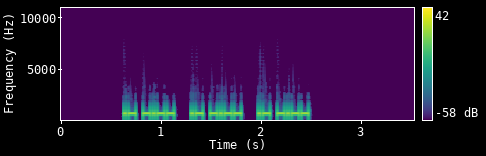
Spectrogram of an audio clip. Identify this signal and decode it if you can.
Morse code, heard as a keyed tone, about 50 wpm, 700 Hz. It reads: AY AY AY
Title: Multi-letter Phonemes Repeated 3x 50wpm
